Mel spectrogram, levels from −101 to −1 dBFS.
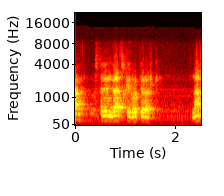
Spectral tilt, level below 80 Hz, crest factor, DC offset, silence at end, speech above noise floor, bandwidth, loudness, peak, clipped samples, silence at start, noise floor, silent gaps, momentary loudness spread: -4.5 dB/octave; -76 dBFS; 16 dB; under 0.1%; 0 s; 28 dB; 9.8 kHz; -25 LUFS; -10 dBFS; under 0.1%; 0 s; -53 dBFS; none; 17 LU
